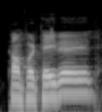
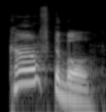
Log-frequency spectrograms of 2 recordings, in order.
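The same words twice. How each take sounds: First: The vowel after the stressed syllable is pronounced. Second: The vowel after the stressed syllable is dropped. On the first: The speaker calls it wrong. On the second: The speaker calls it right.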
